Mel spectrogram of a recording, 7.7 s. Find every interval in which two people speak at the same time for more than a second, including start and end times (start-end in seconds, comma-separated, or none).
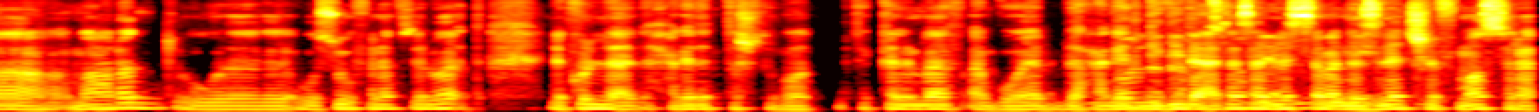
5.4-7.0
